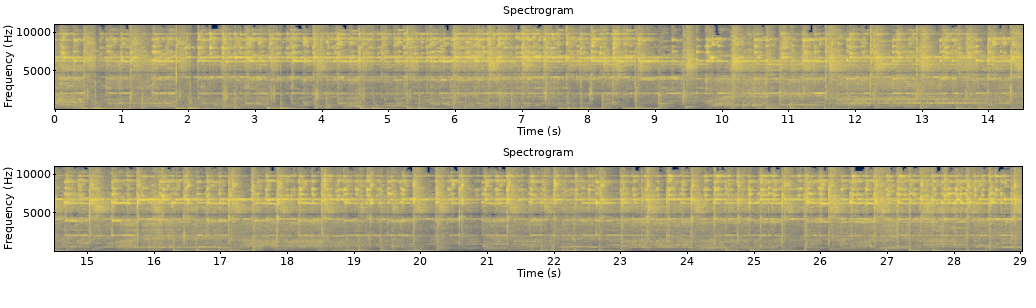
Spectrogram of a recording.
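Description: Live kirtan devotional music: voices chanting, which come in most clearly about ten seconds in. Underneath are rhythmic strokes on barrel drums such as the mridanga and a continuous jingling of metal hand percussion.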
